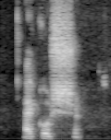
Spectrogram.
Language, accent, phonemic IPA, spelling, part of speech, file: French, Canada, /a.kuʃ/, accouche, verb, LL-Q150 (fra)-accouche.wav
- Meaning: inflection of accoucher: 1. first/third-person singular present indicative/subjunctive 2. second-person singular imperative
